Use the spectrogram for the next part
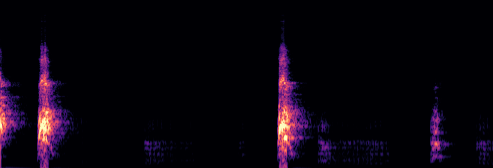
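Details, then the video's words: Female Shih Tzu Lani, mad about being bathed, lets out two strong barks a couple of seconds apart followed by a softer bark and low, faint rumbling sounds. "Lani the Shih Tzu barking"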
